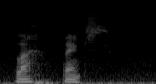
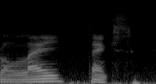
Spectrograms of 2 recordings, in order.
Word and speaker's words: LaTeX: Kemudian menurut informasi yang diperoleh dari situs resmi yang disebut LaTeX, LaTeX which is pronounced LaTeX or LaTeX, atau rhyme with blast or Bertolt Brecht is a document preparation system for high quality typesetting.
